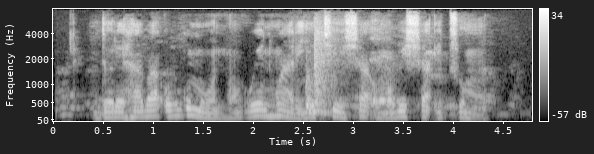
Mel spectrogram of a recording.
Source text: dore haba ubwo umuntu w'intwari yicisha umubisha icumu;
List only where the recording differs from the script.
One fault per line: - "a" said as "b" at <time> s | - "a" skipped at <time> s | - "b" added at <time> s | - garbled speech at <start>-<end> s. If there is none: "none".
none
